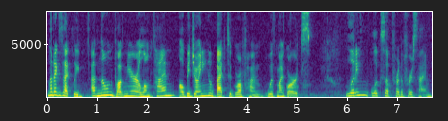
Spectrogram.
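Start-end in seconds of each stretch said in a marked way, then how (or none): none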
